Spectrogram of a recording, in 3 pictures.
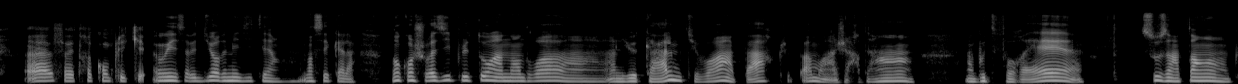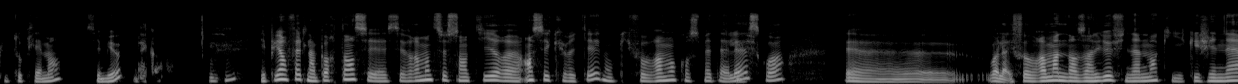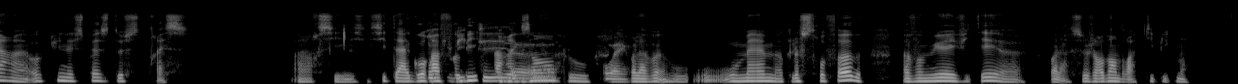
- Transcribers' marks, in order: drawn out: "heu"
- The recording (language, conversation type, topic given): French, podcast, Quel conseil donnerais-tu à quelqu’un qui débute la méditation en plein air ?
